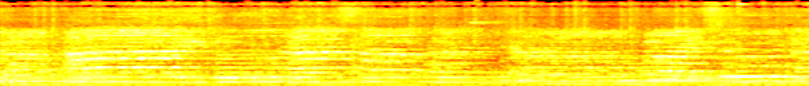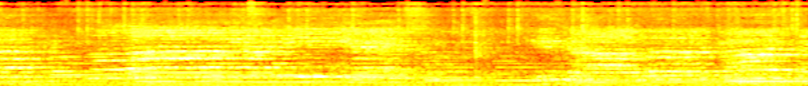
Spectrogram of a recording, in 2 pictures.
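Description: A small family group of mixed voices (women, girls and a man) singing a praise song together in long held notes, amplified through handheld microphones and the church loudspeakers.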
